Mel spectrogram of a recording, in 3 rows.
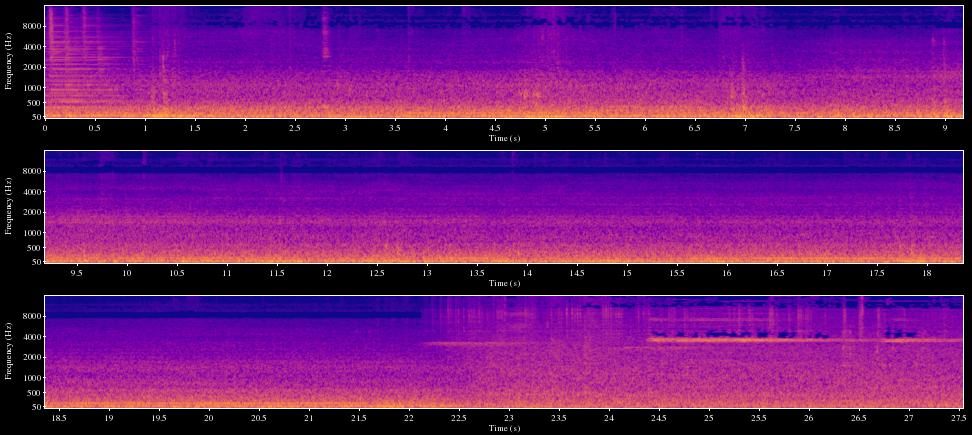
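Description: Inside a moving Toyota car at road speed: steady tyre and road rumble with a low engine hum. About 22 seconds in this gives way to open-air ambience with a thin, steady high whine. Guitar music fades out in the first second.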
